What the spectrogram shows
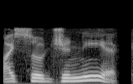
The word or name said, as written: isogeneic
